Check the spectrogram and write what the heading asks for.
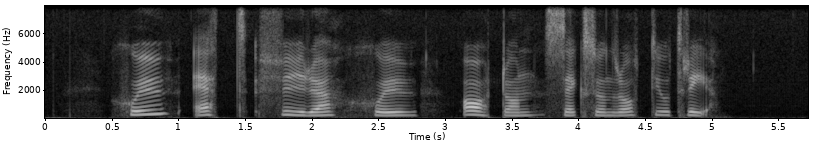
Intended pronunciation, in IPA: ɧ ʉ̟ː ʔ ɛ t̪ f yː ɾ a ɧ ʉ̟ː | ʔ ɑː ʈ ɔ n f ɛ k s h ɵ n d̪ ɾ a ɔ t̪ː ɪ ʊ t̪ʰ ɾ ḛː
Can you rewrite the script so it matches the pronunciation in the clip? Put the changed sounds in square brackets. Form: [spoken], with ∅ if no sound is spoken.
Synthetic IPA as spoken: ɧ ʉ̟ː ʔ ɛ t̪ f yː ɾ a ɧ ʉ̟ː | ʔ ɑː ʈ ɔ n [s] ɛ k s h ɵ n d̪ ɾ a ɔ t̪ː ɪ ʊ t̪ʰ ɾ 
